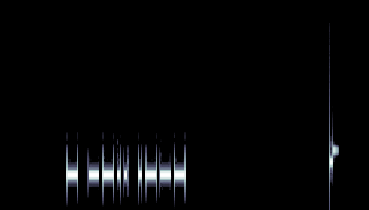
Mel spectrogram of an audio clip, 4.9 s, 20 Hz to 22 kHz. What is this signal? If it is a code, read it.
Morse code, heard as a keyed tone, about 25 wpm, 700 Hz. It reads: TZJ
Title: USA Call Sign Postfixes - 3 Letters 25wpm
